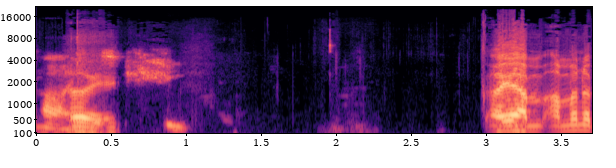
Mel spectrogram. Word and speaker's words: Xi: pronounced As an X X is pronounced as sh so x y x i is she oh yeah I'm going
